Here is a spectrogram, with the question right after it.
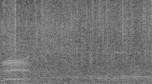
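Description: A baby sheep on an underground sheep farm in the medieval village-building game Foundation gives a brief, wavering bleat at the start, then a steady hiss of rain carries on.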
